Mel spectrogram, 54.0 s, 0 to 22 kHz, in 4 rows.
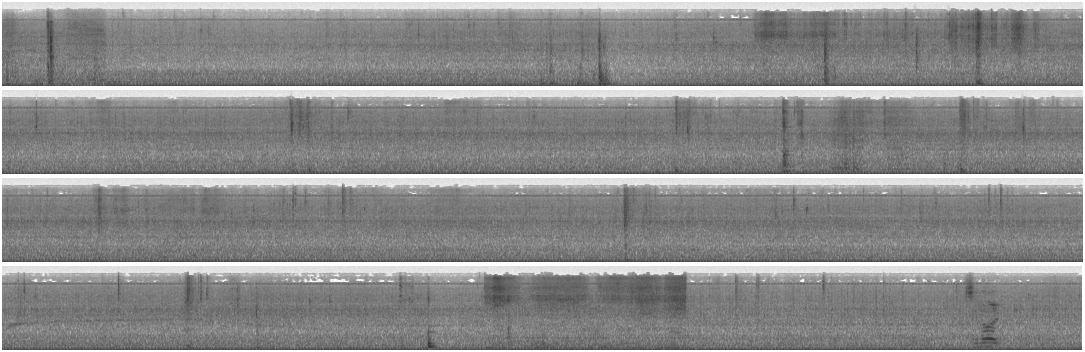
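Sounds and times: boat engine droning: 0:00.0 - 0:54.0.

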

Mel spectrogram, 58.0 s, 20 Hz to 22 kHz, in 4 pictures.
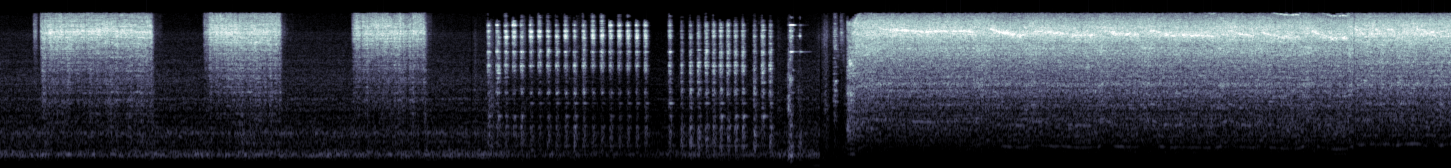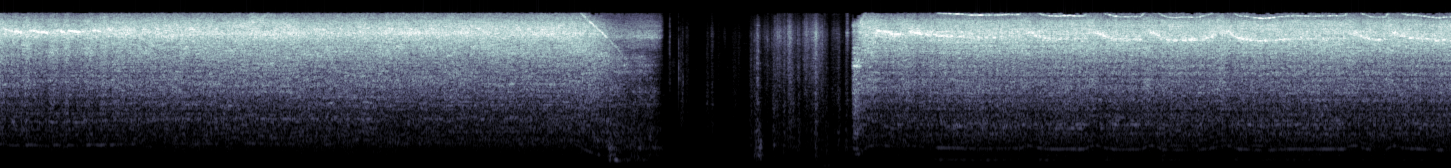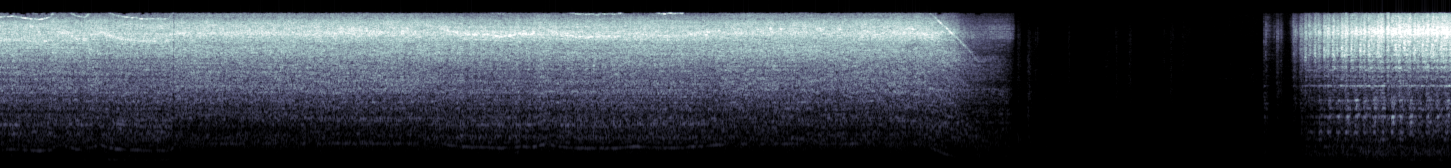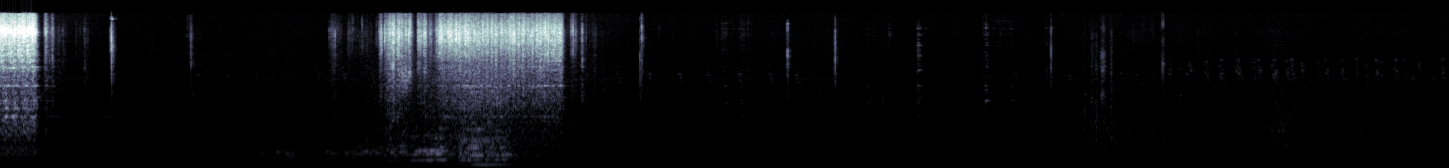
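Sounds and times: angle grinder grinding steel: 0:00.0 - 0:02.9, 0:23.0 - 0:39.1, 0:42.0 - 0:44.1, 0:47.2 - 0:49.4.

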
